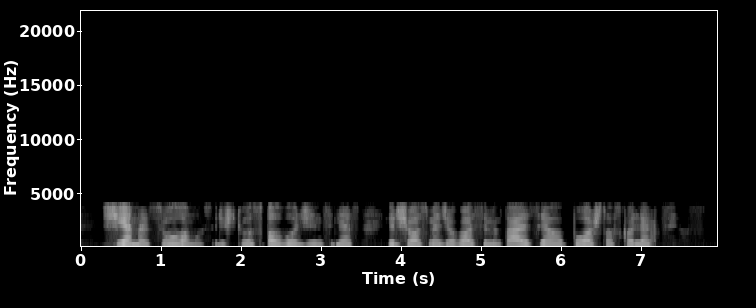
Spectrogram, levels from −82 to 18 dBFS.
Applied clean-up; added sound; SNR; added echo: none; none; none; none.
